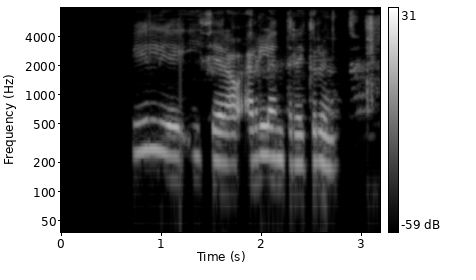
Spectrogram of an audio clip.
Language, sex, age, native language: Icelandic, female, 15, Icelandic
